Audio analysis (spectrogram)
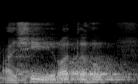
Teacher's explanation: ہم میں میم ساکن پہ اظہار شفوی ہے، او وولین ہے. عشیرتہم شی یا مدہ ہے، 2 حرکات لمبا کریں گے، را پر پڑیں گے، تا باریک.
